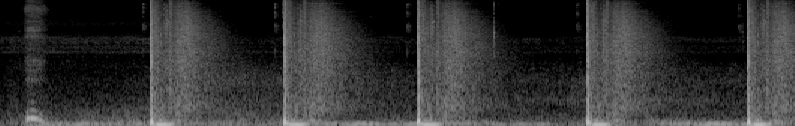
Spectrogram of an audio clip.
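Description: Gunshots fire one at a time at a slow, even pace, each with a short echo.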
